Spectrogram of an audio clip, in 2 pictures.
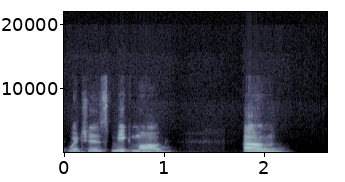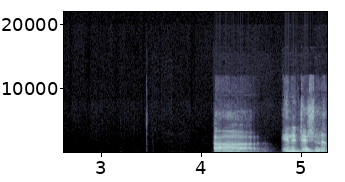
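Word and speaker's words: Mi'kmaq: many people pronounce it mcmack uh and the mmog nation has actually asked that you pronounce it the way the language pronounces it which is mmog um uh in addition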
